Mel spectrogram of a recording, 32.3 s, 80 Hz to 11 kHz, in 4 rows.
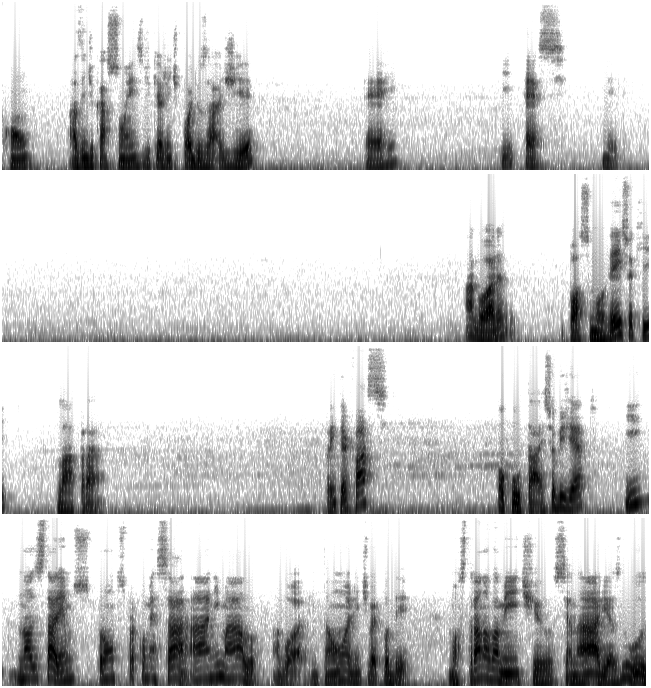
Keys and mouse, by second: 0.0 shift+middle click, 0.0 ctrl+middle click, 0.4 shift+middle click, 1.5 click, 3.0 g, 4.5 r, 6.5 s, 10.5 ctrl+middle click, 11.4 middle click, 13.3 ctrl+middle click, 14.3 shift+middle click, 15.4 click, 16.4 m, 22.2 click, 26.1 shift+middle click, 27.0 ctrl+middle click, 27.4 shift+middle click, 29.5 click, 31.8 click.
